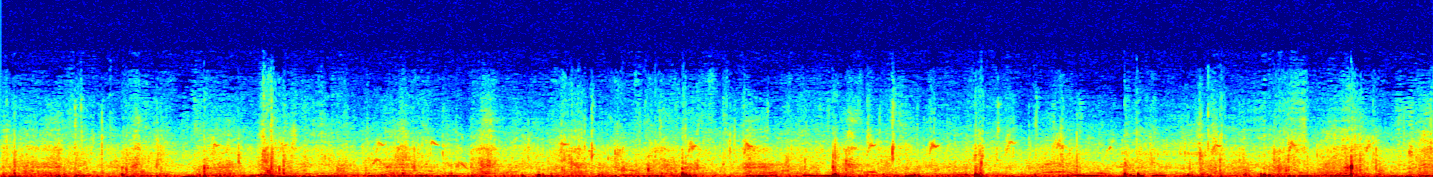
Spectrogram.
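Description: Footsteps crunching irregularly on a stony dirt and gravel track, with faint voices.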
